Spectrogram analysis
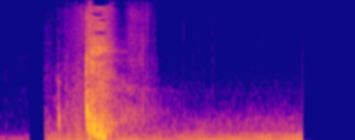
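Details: Natural sneeze: a brief catch of breath, then one sharp, explosive burst of air fading into a low steady background hum.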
